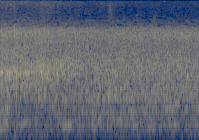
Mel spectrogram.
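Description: A small waterfall on a stream near Urmodi dam, heard as a faint, continuous rush of falling water that stays even throughout.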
